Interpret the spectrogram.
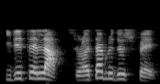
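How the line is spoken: Man yelling. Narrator (French): hurla-t-il

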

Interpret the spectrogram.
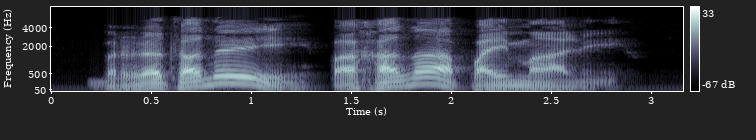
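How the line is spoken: Joyful announcement. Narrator (Russian): радостно сообщил капитан

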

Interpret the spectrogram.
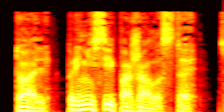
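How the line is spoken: Calm. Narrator (Russian): спокойно проговорил худой

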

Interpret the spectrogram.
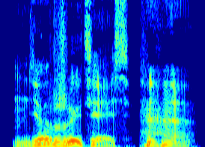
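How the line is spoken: Laughing. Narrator (Russian): хохотнул Берг

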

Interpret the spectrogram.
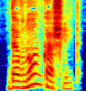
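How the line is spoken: Plain question. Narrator (Russian): спросила

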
